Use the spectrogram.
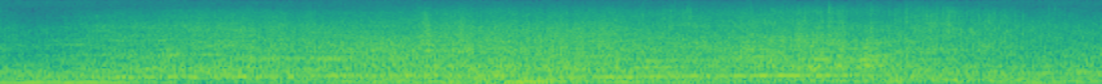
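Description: Modified race cars in a heat race at Dells Raceway Park, a continuous loud engine roar from the pack, steady and droning with rising and falling pitch, with no talk.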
